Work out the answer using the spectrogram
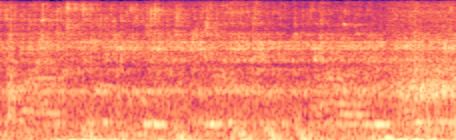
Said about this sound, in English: I'm listening to the vino being poured, sounding deliciously spirited. Hold on, hearing the grapes.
